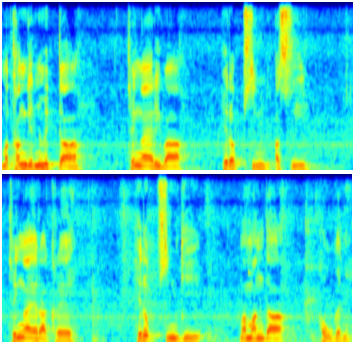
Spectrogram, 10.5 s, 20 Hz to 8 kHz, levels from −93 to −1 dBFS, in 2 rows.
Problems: constant background noise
